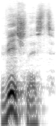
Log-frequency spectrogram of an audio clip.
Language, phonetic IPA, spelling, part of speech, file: Russian, [ˈvʲet͡ɕnəsʲtʲ], вечность, noun, Ru-вечность.ogg
- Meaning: eternity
